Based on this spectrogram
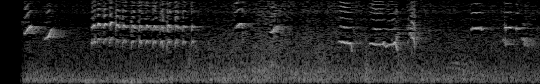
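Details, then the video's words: Orange-bellied Leafbird (cucak cungkok) singing vigorously, the gacor style: a rapid trill of about ten sharp high notes, then scattered bright whistles, chips and downslurred notes with short gaps. "Cucak Cungkok Super gacor"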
